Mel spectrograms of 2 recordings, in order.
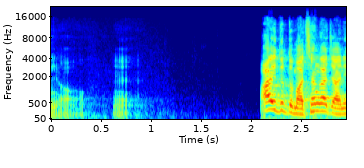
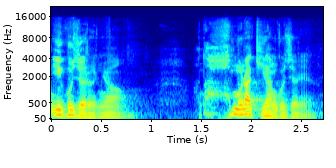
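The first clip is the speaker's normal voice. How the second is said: ordinary delivery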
